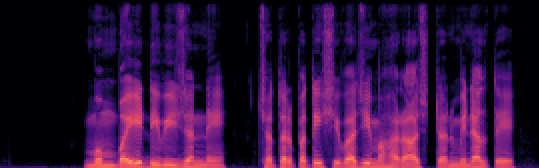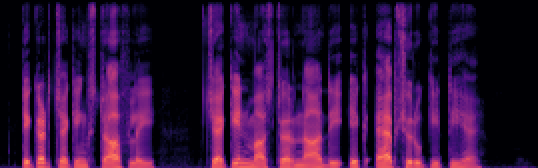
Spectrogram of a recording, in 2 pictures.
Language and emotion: Punjabi, neutral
